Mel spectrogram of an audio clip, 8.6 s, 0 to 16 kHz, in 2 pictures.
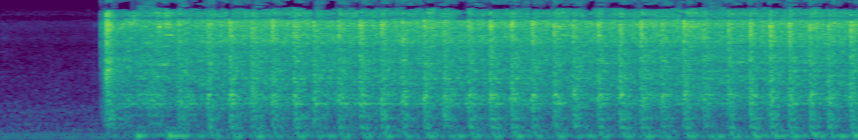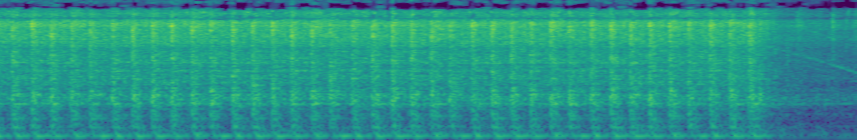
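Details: Ford Barra XR6 turbo engine (NA+T build) on first start after fitting FG turbo intake manifold, fuel rail, FG coil packs and BA/BF turbo MAP sensor: steady starter churning about seven seconds, no catch; cranks, no start.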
